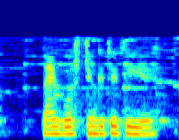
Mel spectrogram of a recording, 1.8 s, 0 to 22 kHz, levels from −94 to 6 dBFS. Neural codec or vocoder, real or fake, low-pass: none; real; 7.2 kHz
